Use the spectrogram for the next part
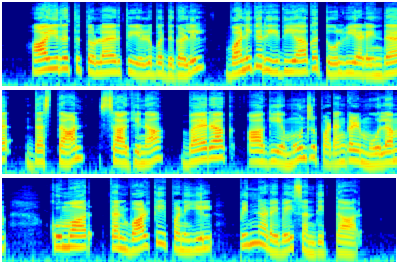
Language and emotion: Tamil, neutral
